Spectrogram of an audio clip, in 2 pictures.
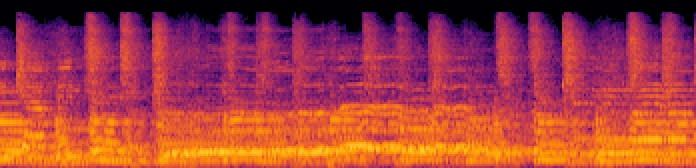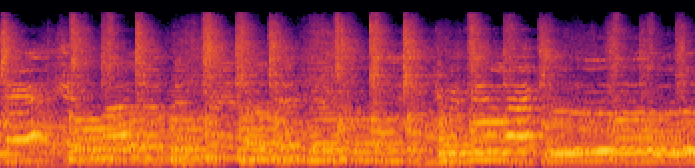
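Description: A small acoustic band playing a Latin-style song live: a woman singing over a strummed acoustic guitar, with a hand shaker and other small hand percussion keeping a steady beat.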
